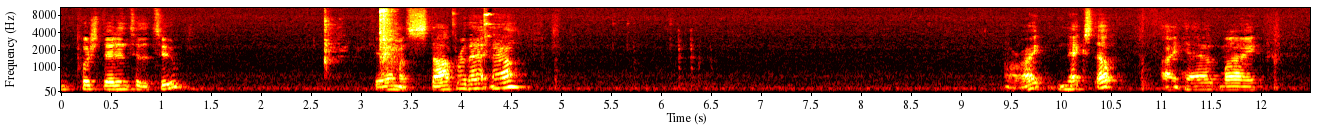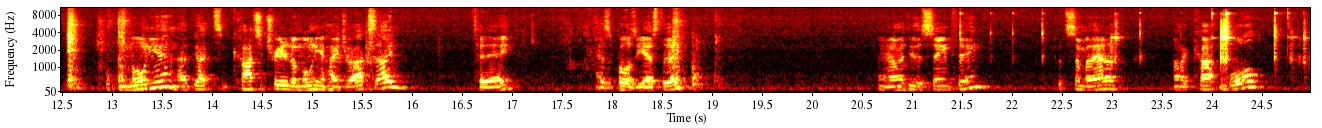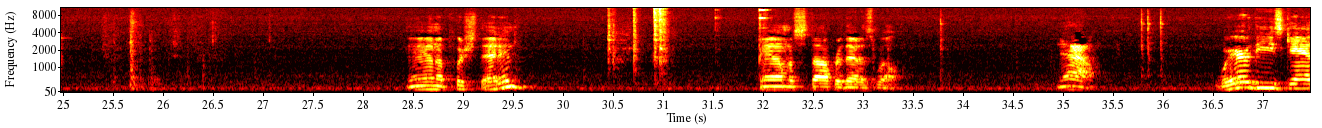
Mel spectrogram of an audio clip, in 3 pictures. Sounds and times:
Speech: 0.0 - 1.3, 3.1 - 4.7, 9.4 - 12.0, 13.0 - 16.0, 16.6 - 17.1, 17.8 - 18.8, 20.7 - 21.8, 22.5 - 24.6, 28.4 - 29.7, 32.0 - 33.4, 34.9 - 35.4, 36.6 - 37.4.

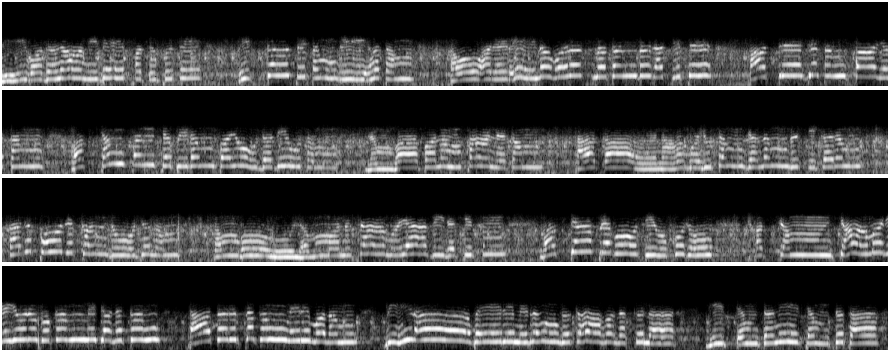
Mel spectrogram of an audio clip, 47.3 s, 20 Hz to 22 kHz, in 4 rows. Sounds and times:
Mantra: 0.0 - 47.2.

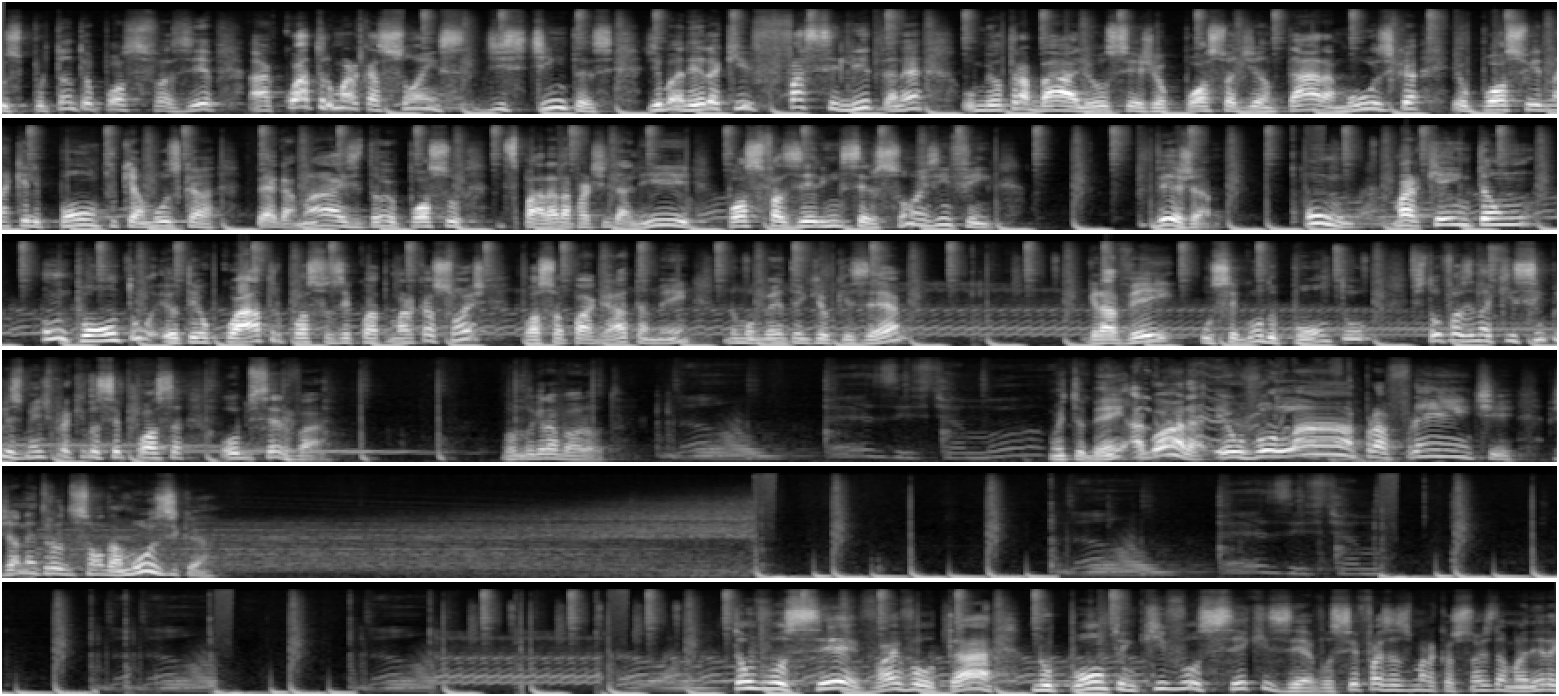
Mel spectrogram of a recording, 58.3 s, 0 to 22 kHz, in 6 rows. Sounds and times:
Speech: 0.0 - 16.0, 16.8 - 25.2, 26.2 - 31.2, 32.3 - 33.6, 35.6 - 40.2, 53.2 - 58.3.

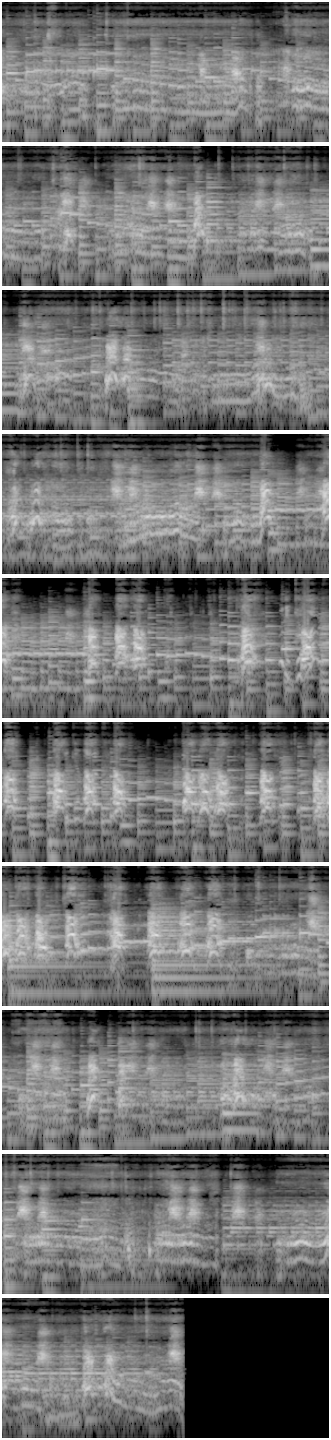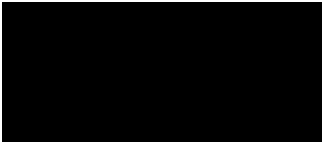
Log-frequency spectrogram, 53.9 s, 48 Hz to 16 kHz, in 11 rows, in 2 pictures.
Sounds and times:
Dog: 0.0 - 20.0, 20.6 - 22.2, 23.1 - 26.5, 27.3 - 46.9
Canidae, dogs, wolves: 0.0 - 22.5, 23.1 - 26.6, 27.2 - 46.9
Music: 0.0 - 46.9.

